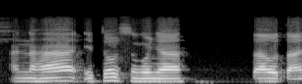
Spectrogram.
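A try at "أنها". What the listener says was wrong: Tuh perhatikan lagi itu annaha bukan innaha. Kenapa anna? Karena jumlahnya annaha sakinatun itu menjadi khobar.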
